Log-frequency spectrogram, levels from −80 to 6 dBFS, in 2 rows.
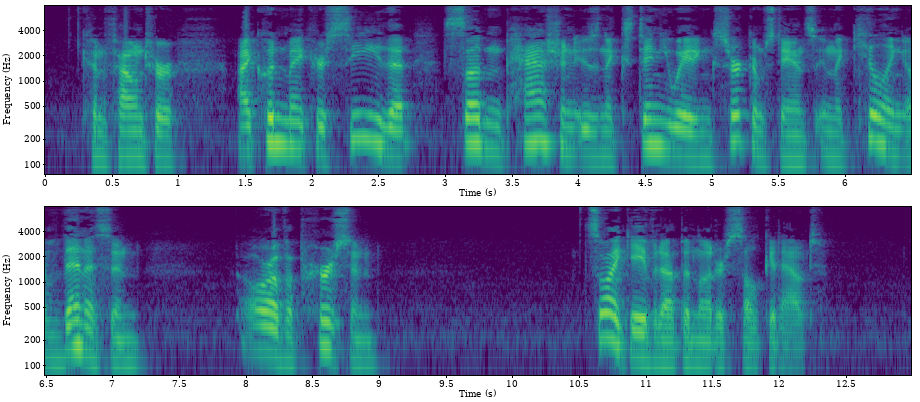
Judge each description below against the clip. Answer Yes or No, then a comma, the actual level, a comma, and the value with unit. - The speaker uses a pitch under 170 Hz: Yes, low, 135 Hz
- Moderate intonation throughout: No, wide, 7.0 semitones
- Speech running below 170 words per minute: Yes, average, 155 wpm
